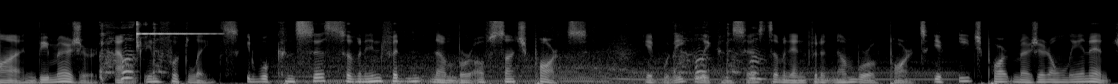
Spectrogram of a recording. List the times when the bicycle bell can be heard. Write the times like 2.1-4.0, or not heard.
1.4-2.2.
